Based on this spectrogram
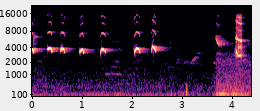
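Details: Young trotol White-rumped shama of fighter type singing continuously to provoke other young birds: six clear high chipping whistles at irregular intervals, a soft low slur, then a harsh buzzy burst.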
